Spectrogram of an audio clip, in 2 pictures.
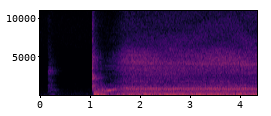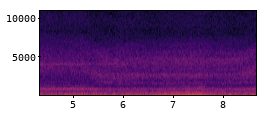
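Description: Fan coil unit's belt-driven centrifugal blower and its electric motor running: a steady rush of air with a thin steady whine and a low hum. The sound comes in abruptly about a second in.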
